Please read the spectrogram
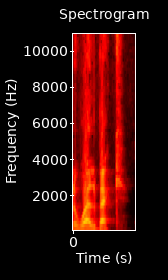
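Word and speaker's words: Houellebecq: Ja, vi har haft en um, uh, diskussion om i podden hur man uttalar uh, eh, Michel Welbeck. Men det ska mm. alltså vara som uttalas som ett... Nu har många skrivit in. Uh, och eh, det ska uttalas som ett W i början. Michel Welbeck.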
